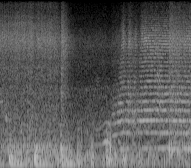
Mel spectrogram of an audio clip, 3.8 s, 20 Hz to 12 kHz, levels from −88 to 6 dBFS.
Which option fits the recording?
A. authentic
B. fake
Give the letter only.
A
